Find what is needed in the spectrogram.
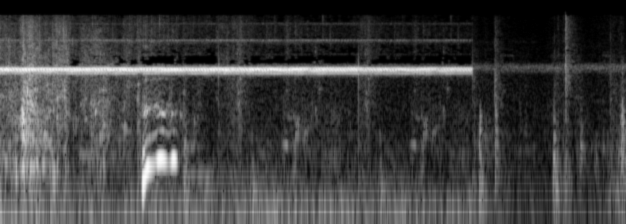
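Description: A steady high-pitched whine with one short rising-and-falling vocal call about a second and a half in; the whine and the background cut off abruptly near the end.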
